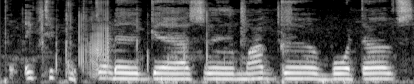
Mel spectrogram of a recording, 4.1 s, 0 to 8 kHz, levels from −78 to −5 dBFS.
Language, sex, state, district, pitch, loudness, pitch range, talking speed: Punjabi, male, Punjab, Kapurthala, 195 Hz, -14 LUFS, 195-205 Hz, 85 wpm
